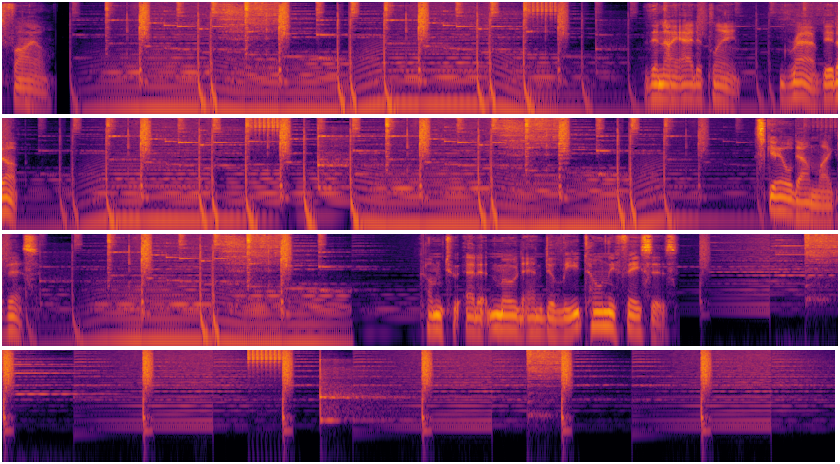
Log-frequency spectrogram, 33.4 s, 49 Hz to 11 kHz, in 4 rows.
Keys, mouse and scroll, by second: 0.9 scroll up 2, 1.7-3.9 shift+middle drag, 3.9 shift+a, 8.7 click, 13.5-14.3 scroll up 4, 14.3-14.9 scroll up 1, 14.9 s, 19.8 Tab, 20.7-22.3 middle drag, 22.3 x, 26.9 Tab, 31.0 Tab.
